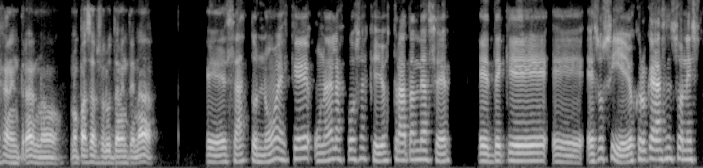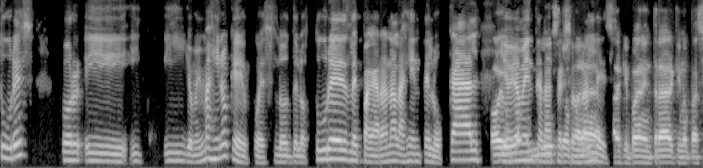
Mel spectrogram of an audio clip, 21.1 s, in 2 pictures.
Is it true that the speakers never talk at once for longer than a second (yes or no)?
no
